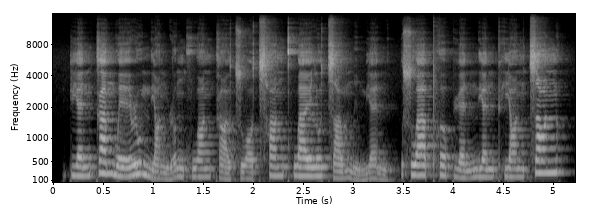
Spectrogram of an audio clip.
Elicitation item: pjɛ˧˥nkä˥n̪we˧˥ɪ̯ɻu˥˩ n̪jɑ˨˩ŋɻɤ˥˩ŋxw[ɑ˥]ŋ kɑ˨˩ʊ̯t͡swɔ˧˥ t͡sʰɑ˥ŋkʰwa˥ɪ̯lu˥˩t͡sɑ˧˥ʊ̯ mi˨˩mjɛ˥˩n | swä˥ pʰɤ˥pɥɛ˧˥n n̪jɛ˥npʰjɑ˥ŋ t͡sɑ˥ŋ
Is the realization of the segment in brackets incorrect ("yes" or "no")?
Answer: no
